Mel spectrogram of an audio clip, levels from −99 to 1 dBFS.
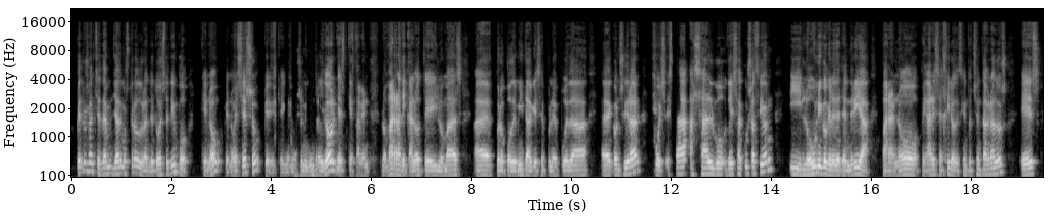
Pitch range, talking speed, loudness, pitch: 115-185 Hz, 190 wpm, -22 LUFS, 135 Hz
